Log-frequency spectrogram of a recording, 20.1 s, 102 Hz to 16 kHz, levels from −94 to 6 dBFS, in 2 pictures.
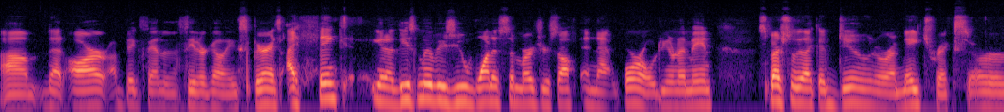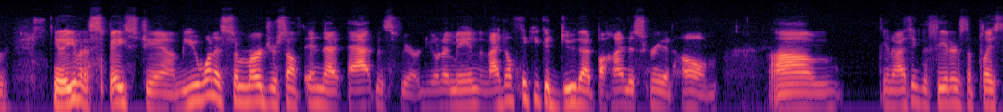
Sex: male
